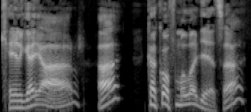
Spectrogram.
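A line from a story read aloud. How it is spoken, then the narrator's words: Amused, laughing. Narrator (Russian): Господин Пеночкин много смеялся уловки своего бурмистра и несколько раз сказал мне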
